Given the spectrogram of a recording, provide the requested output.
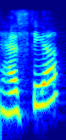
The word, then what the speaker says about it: Hestia: One was Hestia. Is that right, Hestia? – Yeah, and the other one, G-A-E-A.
